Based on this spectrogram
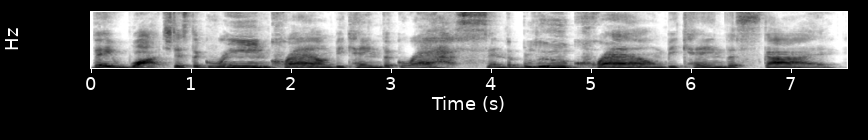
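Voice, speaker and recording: A man with a fairly high voice reads a bedtime story aloud to children as an educator. His tone is soft and teaching, and he draws out the important words.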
